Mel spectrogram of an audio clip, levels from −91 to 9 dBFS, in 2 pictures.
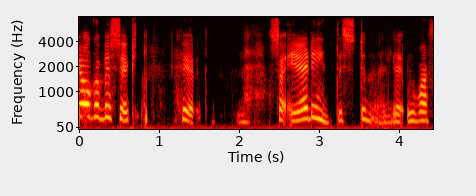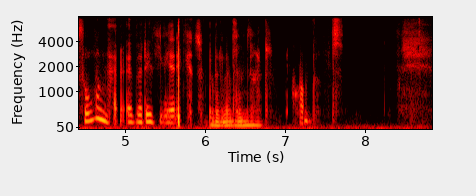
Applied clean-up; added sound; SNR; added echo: neural diffusion model UNIVERSE++.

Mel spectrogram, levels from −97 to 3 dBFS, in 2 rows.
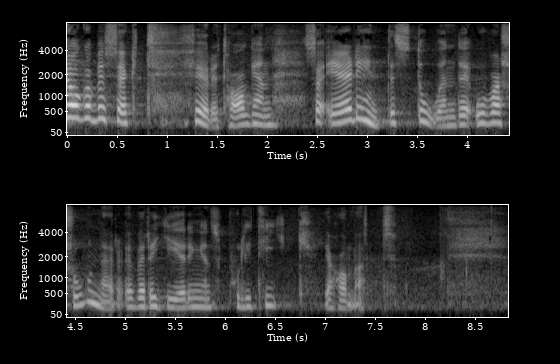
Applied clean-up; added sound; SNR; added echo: none; none; none; none.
